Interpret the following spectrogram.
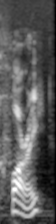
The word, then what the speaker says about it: Kwari: Now, this indie was for a game called Quarry, which you won't have heard of. It's spelled Kwari.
